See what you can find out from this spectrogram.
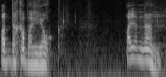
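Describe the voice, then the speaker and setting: A man's voice: fairly high pitch, expressive, takes it slowly, dry recording. A man with an Ilocano accent playing a bewildered amnesiac in a radio drama. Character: bewildered man slowly regaining his lost memory.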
